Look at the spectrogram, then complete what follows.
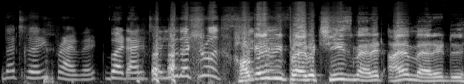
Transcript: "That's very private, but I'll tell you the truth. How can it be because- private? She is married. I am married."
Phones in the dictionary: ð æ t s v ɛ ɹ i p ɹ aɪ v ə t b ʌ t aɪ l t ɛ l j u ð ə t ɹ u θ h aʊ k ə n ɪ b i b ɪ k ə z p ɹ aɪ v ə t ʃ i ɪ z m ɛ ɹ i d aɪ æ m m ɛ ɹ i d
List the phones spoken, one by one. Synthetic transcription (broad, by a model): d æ t s v ɛ ɹ i p ɹ aɪ v ə t b ʌ t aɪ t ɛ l j u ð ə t ɹ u t h aʊ k ə n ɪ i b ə p ɹ aɪ v ə t ʃ i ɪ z m ɛ ɹ i d aɪ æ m m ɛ ɹ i d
